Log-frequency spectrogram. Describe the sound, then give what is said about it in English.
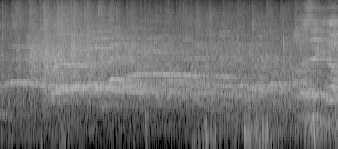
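A large crowd of event attendees cheers and claps at news of police protection on their way out, a sustained, loud roar of many overlapping voices that holds steady for several seconds, with no single speaker standing out. “Relieved, many attendees cheered the news.”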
